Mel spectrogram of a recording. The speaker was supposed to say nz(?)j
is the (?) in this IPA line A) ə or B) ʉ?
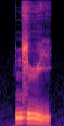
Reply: B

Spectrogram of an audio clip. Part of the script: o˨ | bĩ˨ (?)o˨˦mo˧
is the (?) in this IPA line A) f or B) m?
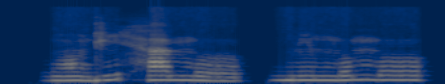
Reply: B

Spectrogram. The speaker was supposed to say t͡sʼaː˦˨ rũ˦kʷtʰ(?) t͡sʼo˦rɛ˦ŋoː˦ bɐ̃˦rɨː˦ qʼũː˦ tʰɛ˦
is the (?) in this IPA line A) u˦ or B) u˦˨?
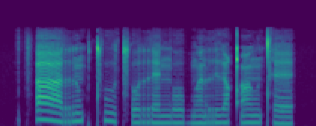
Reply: B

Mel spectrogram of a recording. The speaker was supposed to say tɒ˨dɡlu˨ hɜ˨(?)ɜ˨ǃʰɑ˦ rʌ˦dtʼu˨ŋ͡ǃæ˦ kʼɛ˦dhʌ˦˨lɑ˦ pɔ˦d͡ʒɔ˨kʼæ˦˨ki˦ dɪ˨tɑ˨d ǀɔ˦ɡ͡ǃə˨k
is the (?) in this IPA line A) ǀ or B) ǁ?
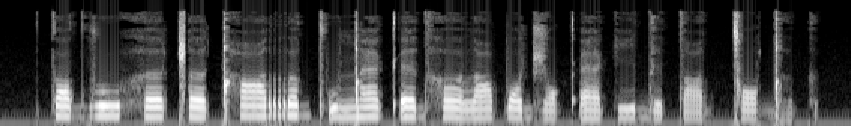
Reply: B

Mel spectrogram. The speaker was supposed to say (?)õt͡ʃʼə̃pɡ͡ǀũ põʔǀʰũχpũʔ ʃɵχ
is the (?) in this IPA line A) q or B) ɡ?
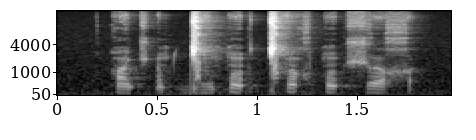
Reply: A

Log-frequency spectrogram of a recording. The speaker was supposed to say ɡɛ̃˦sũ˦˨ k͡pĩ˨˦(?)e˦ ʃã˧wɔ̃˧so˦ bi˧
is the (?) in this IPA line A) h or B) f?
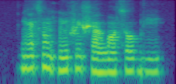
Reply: B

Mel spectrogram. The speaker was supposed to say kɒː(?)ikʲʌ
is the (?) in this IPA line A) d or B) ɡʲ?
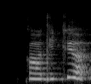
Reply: A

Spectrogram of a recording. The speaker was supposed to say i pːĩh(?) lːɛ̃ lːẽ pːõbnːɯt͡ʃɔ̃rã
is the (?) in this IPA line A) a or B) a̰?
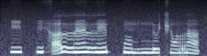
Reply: B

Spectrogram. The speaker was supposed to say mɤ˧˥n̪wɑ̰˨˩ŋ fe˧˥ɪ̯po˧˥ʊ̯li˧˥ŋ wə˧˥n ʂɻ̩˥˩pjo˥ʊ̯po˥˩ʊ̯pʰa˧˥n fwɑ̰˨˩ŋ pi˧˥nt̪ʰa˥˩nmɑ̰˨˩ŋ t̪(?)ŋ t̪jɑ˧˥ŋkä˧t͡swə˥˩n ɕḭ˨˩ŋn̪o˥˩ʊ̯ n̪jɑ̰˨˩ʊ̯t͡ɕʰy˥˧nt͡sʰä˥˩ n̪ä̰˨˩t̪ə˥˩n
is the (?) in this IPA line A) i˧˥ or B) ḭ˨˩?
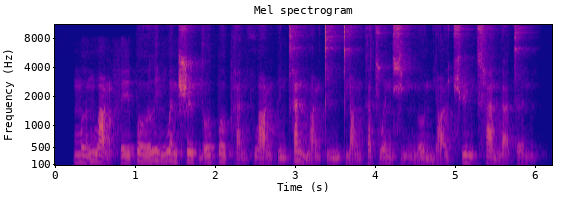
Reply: A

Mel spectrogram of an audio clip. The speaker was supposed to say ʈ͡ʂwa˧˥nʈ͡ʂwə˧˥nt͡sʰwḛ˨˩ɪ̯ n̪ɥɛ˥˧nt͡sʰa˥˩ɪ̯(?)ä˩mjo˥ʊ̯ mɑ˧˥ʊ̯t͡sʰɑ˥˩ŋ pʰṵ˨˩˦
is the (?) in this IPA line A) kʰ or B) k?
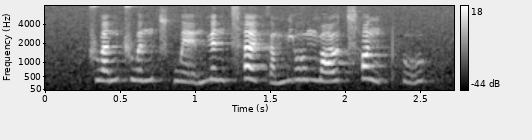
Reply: B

